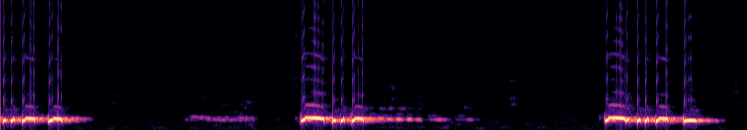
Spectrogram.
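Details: Zebra dove, responding promptly. Three rolling coo phrases about every four seconds, each a burst of quick, bubbling, slightly falling notes. A faint soft trill sits between the first two.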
